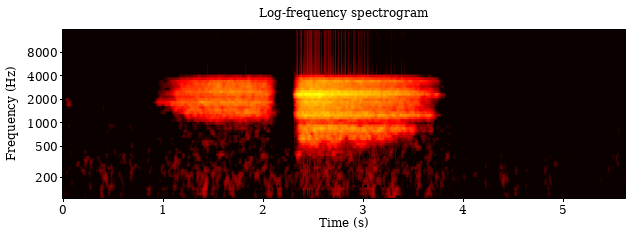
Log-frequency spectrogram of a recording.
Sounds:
Sigh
